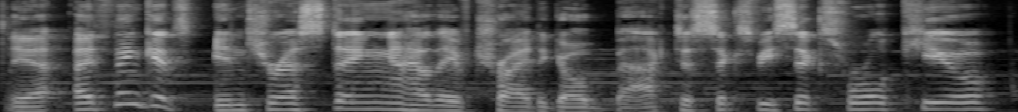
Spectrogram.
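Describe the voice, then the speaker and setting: A man's voice: a little high, big pitch swings, moderate pace, bright, forceful tone, soft background music. A man doing casual, rambling livestream chat as a game streamer, with chuckles here and there.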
